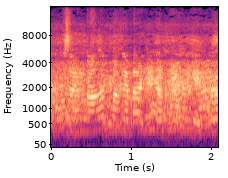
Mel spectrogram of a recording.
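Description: Only speech: voices talking, with chatter throughout and no other distinct sound.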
